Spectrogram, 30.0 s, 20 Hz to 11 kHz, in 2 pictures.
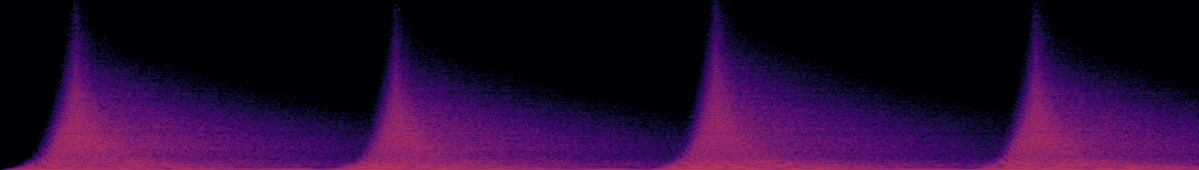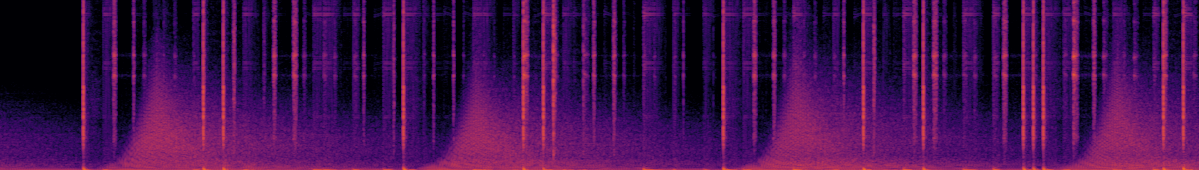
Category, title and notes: Music > Multiple instruments
Music is inspired by Metroid with the same dark vibe/feel, mysterious track. I would love to see what project you put this in. DAW: Cubase 10.5 Pro BPM: 120 Instruments: Nexus (Synthwave package).
alien, dark, darkness, futuristic, fx, game, gamemusic, horror, sci-fi, scifi, space, spaceship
